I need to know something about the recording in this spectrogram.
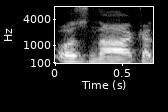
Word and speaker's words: ознака: інші б варіант ознака зверніть увагу наголос ознака другий склад ознака талановитої людини тире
